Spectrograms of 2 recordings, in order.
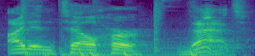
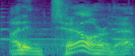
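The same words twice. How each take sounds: First: The stress falls on the word I. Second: The stress falls on the word tell. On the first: Someone else could have told her. "And so someone else could have told her" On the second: It may have been shown or hinted instead. "meaning that I could have shown her"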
